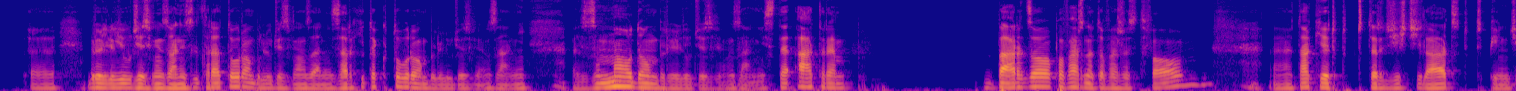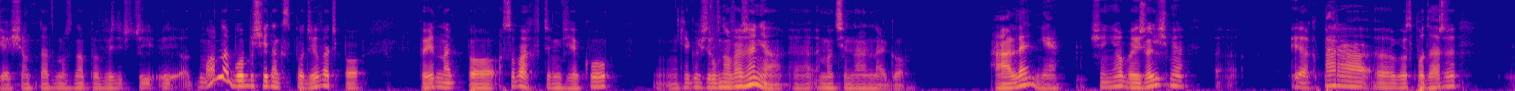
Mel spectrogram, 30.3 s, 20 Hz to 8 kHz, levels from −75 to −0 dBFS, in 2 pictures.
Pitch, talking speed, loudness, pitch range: 95 Hz, 110 wpm, -29 LUFS, 85-110 Hz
